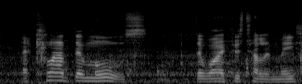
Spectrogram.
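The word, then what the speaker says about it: Éclade de moules: So we're going to do some cooking, and we think the French word for it is Moules d'Eclade. Eclade de Moules, the wife is telling me.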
